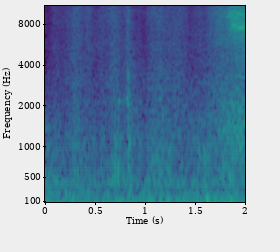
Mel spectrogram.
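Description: Faint rubbing of a paper towel wiping a wooden cutting board, growing into a brushing stroke near the end, over a low steady hum.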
